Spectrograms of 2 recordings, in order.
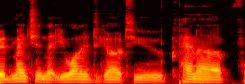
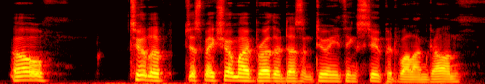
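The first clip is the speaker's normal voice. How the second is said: loud, higher-pitched shouted yell; 6 semitones higher, 5 dB louder than usual. Game master voicing a departing character calling back to tulip: yelling back. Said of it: "He just yells back".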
